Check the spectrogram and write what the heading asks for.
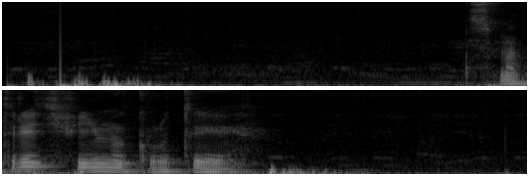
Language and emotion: Russian, neutral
